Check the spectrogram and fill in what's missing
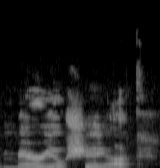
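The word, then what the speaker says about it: Marial Shayok: At 54, we have Mario Šajak. Probably pronounced that wrong. He's going to the Sixers. – No, you got that right, and I'll chime in on him.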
